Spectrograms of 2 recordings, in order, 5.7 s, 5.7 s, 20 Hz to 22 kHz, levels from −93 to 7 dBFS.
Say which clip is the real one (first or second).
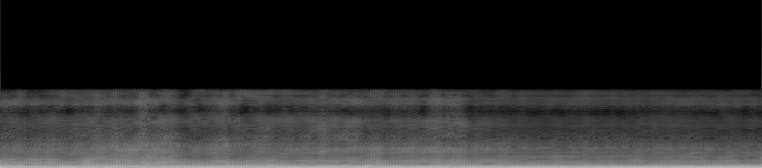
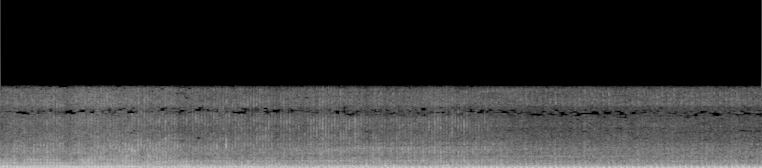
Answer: second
